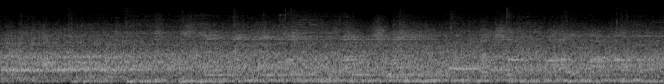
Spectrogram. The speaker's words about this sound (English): recording that wonderful crowd reaction at the end.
